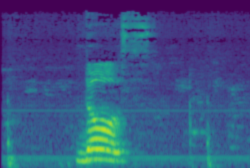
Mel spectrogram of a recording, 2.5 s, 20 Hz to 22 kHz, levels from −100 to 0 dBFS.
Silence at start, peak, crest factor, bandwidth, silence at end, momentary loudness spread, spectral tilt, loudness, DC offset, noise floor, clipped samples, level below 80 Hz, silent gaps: 0.1 s; -2 dBFS; 18 dB; 16.5 kHz; 0.4 s; 25 LU; -4.5 dB/octave; -15 LUFS; under 0.1%; -49 dBFS; under 0.1%; -62 dBFS; none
